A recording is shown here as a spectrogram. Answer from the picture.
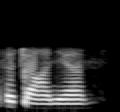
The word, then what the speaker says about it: Ajanya: My name is Ajanya. – Hi, Ajanya. Did I say that right? Ajanya? – You did. Perfect. Rhymes with lasagna.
